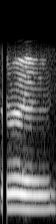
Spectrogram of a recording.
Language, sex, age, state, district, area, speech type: Tamil, female, 45-60, Tamil Nadu, Viluppuram, rural, conversation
